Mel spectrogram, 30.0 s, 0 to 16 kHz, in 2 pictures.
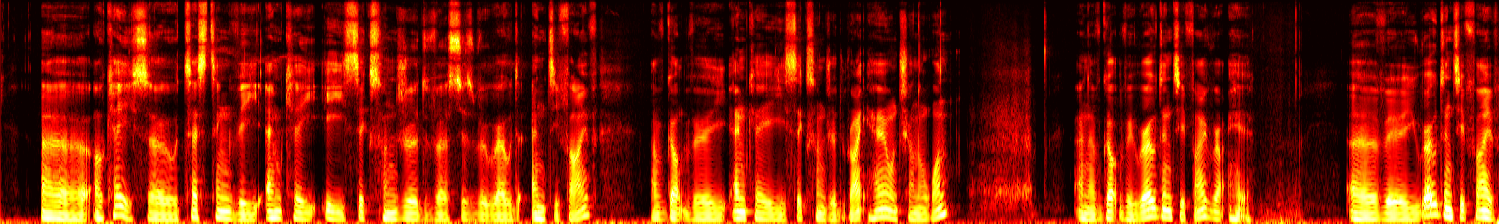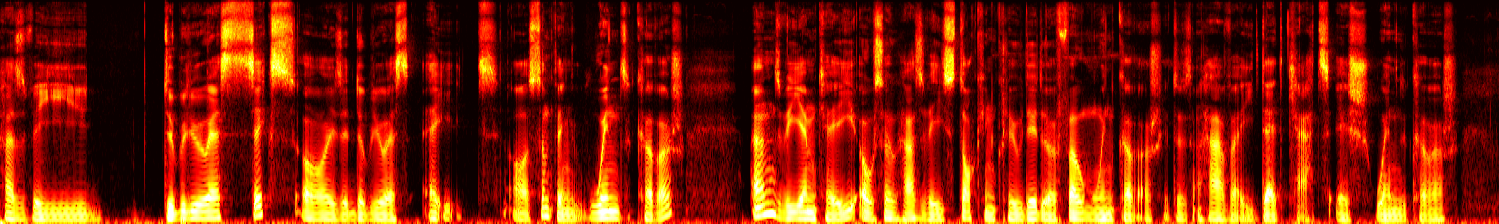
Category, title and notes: Soundscapes > Other
Subject : Trying out my new microphone, the MKE600, along side a Rode NT5 so I can compare the pick-up pattern and such. Date YMD : 2025 June 27 and 28 Location : Albi 81000 Tarn Occitanie France. Hardware : Tascam FR-AV2 Sennheiser MKE-600 with stock windcover Left channel, Rode NT5 with WS8 windcover right channel. Weather : Processing : Trimmed and sliced. Added a 1000hz sinewave at cuts.
nature, field-recording, Tascam, Rode, hardware-testing, expedition, car, hypercardioid, noise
